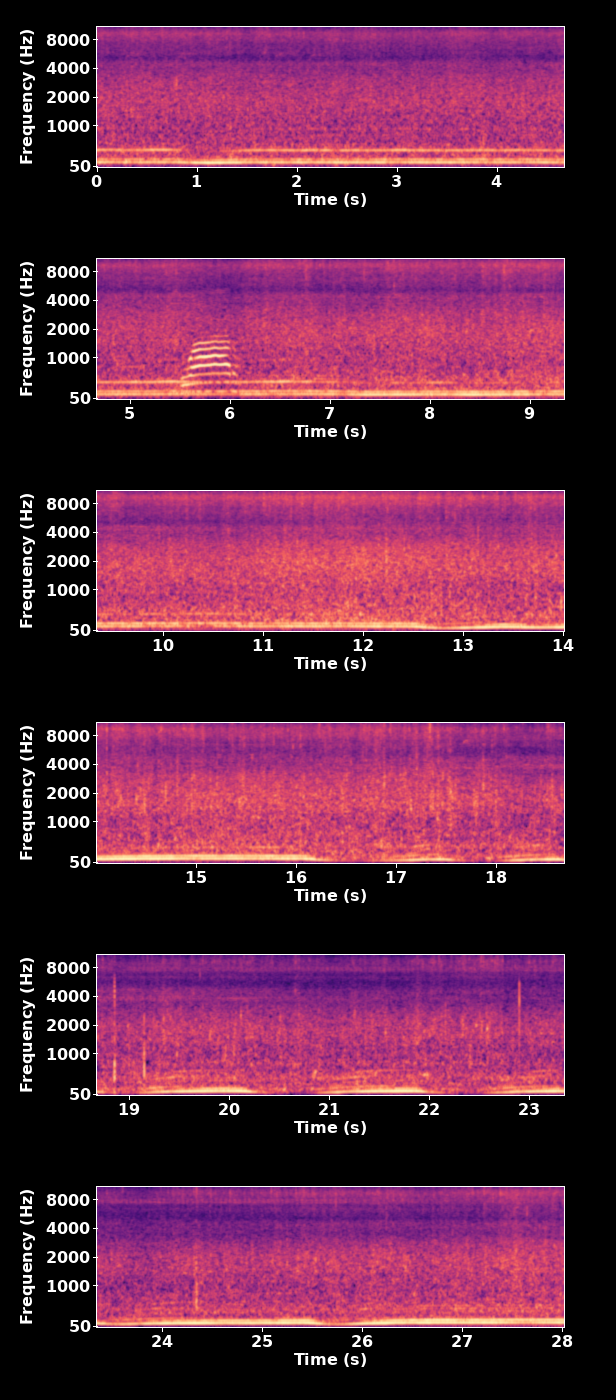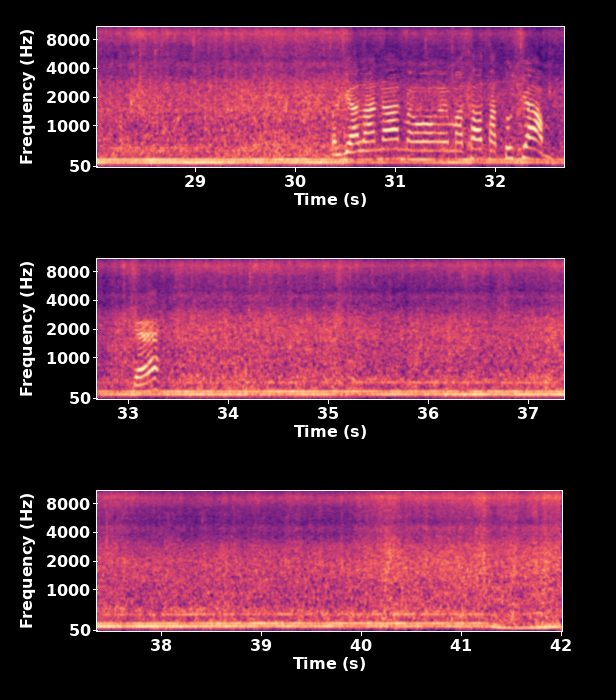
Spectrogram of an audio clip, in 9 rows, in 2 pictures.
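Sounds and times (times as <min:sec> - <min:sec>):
outboard motor running: 0:00.0 - 0:42.0
wake rushing along hull: 0:00.0 - 0:42.0.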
